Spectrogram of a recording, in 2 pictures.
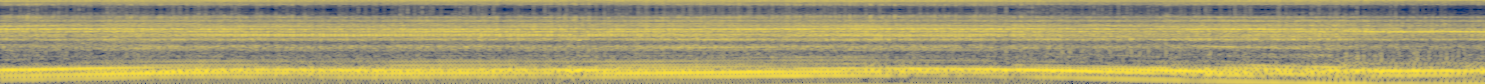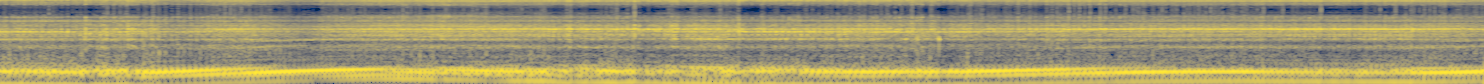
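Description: Motorcycle engine running under way, heard from the bike itself, its pitch rising and falling several times as the throttle opens and closes.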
